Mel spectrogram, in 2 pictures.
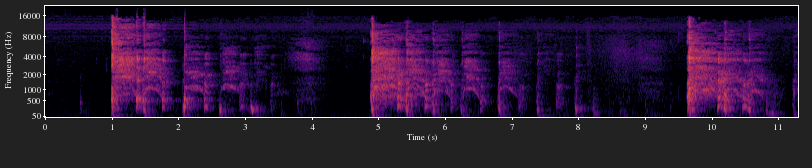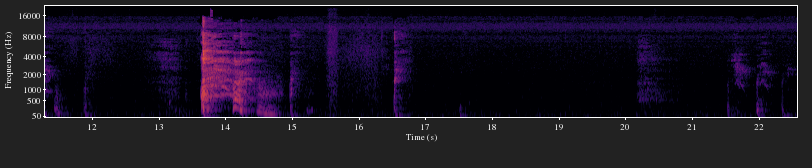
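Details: Adult sitting reading in a garden on a hot early autumn afternoon, sudden cough at back of throat recorded on smartphone: four harsh, dry bouts trailing into smaller coughs, no wet rattle; dry cough.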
